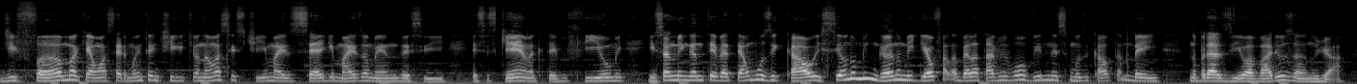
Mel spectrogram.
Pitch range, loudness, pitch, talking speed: 150-190 Hz, -26 LUFS, 165 Hz, 235 wpm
